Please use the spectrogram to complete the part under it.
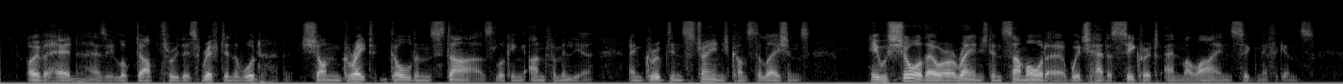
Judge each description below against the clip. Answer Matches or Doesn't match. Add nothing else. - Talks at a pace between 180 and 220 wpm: Doesn't match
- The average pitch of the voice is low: Matches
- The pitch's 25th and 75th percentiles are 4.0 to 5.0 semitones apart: Matches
